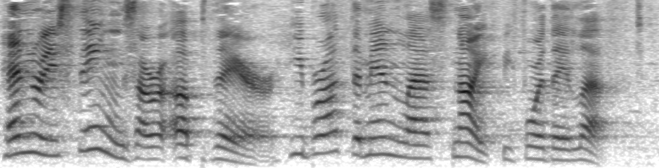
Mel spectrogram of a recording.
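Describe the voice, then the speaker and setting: A woman's voice: fairly high pitch, sing-song, bright, forceful tone, full character voice. A woman playing a scheming, stammering spinster. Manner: halting, stammering show of distress. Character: scheming, nervous-seeming spinster sister. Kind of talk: live recreation of 1940s radio mystery acting.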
